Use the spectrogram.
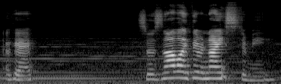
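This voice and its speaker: A woman's voice: on the high side, normal speed, bright, forceful tone, soft background music. A woman hosting a read-aloud series, chatting casually in an emphatic, informal way. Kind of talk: casual chat and dramatic reading of a visual novel.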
